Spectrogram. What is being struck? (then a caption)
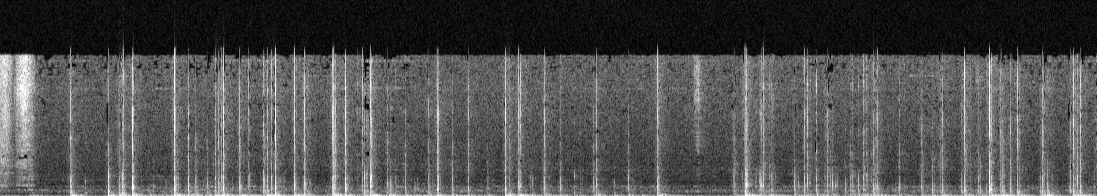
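Painted stretched canvas on a wooden frame. A small stretched canvas on a wooden stretcher frame, hollow behind and covered in thick acrylic paint with a green centre, is held up in both hands and tapped with fingernails on the painted surface. Quick, irregular bursts of short, dull, low thuds with clicky fingernail edges follow each other almost continuously, each dying away instantly. The tone is deep and muffled, with almost nothing bright.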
